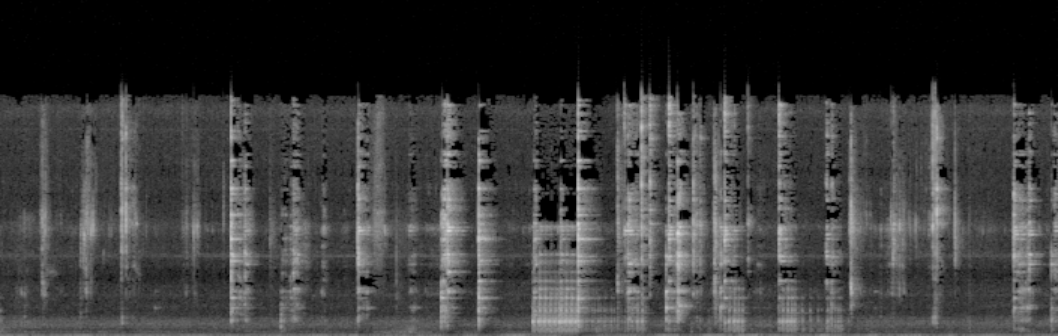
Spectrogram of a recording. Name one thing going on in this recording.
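A woman chews food close by.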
